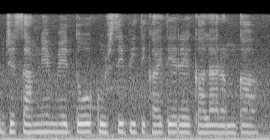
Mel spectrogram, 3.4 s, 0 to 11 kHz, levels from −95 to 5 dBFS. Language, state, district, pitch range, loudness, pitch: Hindi, Arunachal Pradesh, Papum Pare, 180-195 Hz, -15 LUFS, 190 Hz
